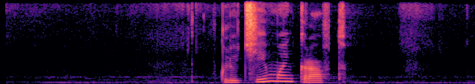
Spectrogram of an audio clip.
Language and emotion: Russian, neutral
